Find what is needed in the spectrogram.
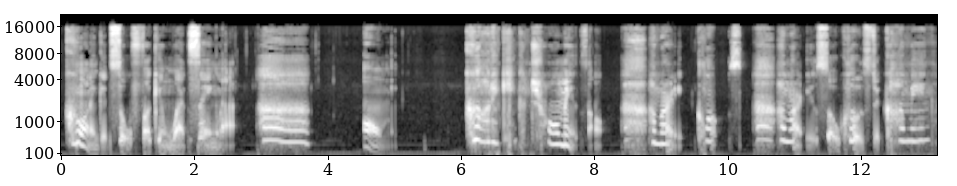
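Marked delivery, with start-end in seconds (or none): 3.0-3.7 sharp needy gasp; breathy gasp. Pretend. Lover overcome mid-plea, gasping. Gasp within erotic roleplay. 4.6-13.0 higher, whimpering urgency; breathy plea, as if losing control; performed desperation. Pretend. Lover confessing lost control to a partner, desperate and whimpering. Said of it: "do you hear the desperation in my voice".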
